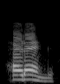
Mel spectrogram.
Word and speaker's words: harangue: क्या कहते हैं, हैरेंग। स्पेलिंग आप अच्छे से याद रखेंगे, HARANGUE।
